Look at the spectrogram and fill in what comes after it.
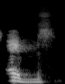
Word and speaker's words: Thames: That's the river that flows through London. It's pronounced Thames. – Thames.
